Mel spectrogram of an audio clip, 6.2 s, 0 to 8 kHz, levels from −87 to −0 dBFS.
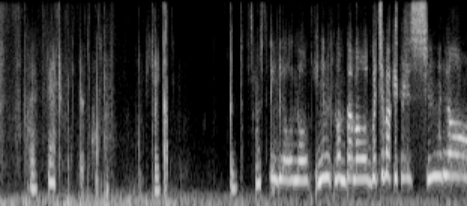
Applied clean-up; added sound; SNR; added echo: neural diffusion model UNIVERSE++.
